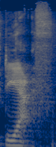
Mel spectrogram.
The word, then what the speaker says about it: Death: Well, my name is Keith Diaf. That's spelled D-E-A-T-H.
